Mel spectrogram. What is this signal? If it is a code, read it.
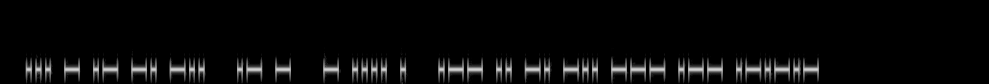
Morse code, heard as a keyed tone, about 25 wpm, 700 Hz. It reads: STAND AT THE WINDOW.
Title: Sentences from Top 1600 Words 25wpm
